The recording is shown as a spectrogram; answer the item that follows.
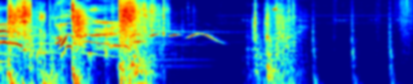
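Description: Cartoon slapstick sound effects: a run of loud thuds and whacks for the first second and a half, a short tone that rises and falls, then a few soft knocks and clicks.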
